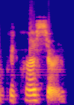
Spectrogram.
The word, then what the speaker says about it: precursor: Pronunciation wise we have three disting sounds starting with pre short e vowel sound then c and son again and not son but sir again sir so precursor again precursor and lastly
